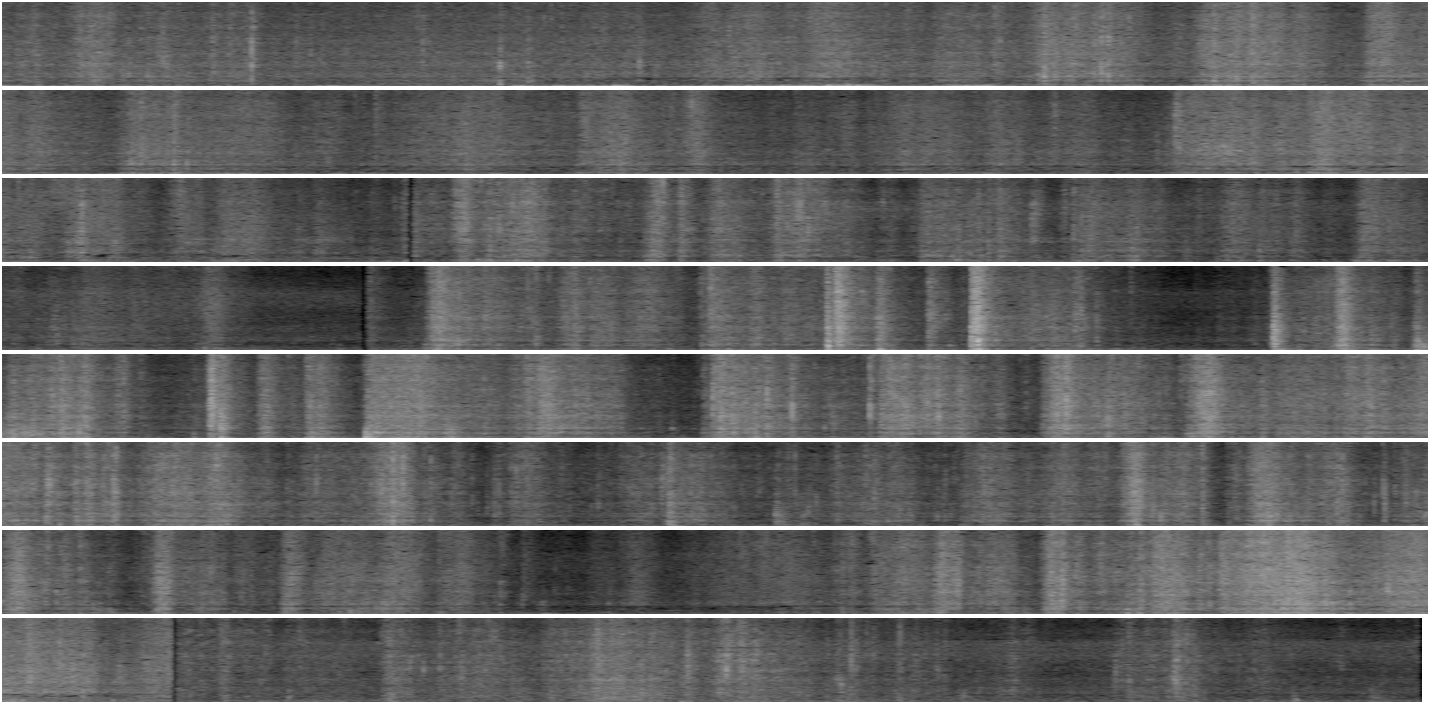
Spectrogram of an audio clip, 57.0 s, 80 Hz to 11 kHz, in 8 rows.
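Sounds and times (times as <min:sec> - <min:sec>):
plant material rustling: 0:00.0 - 0:57.0.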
